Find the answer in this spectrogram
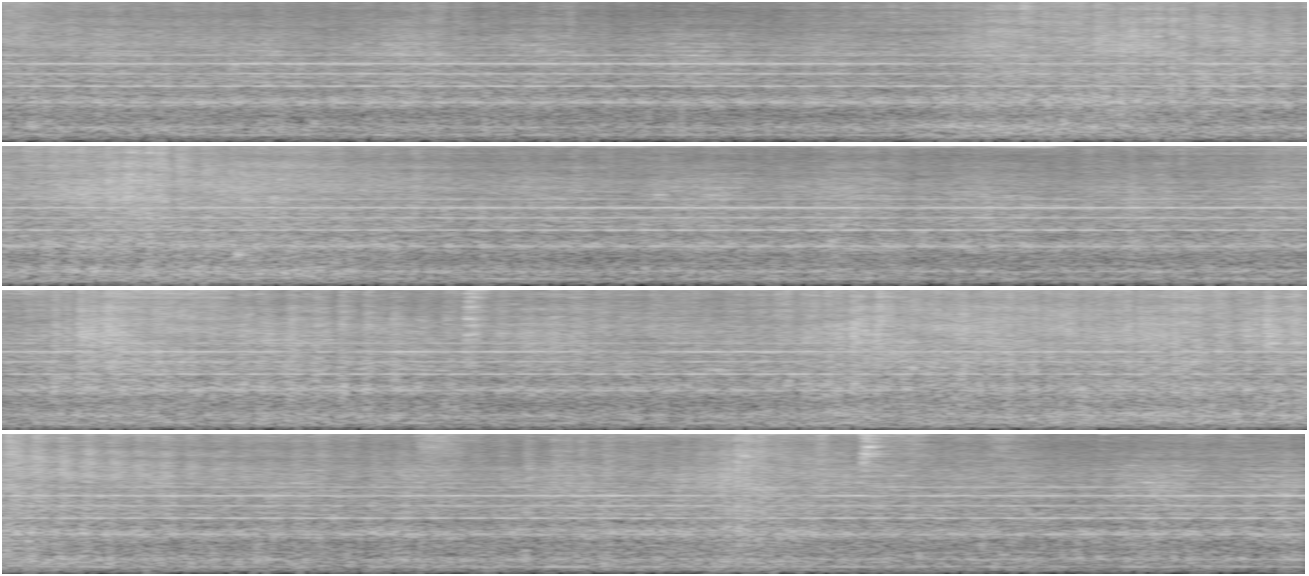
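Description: Loaded coal train's gondola cars rolling past: a steady rumble and clatter of steel wheels on the rails, with a steady high ringing tone over it.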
